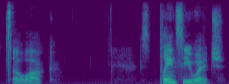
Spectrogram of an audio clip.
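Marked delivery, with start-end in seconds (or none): 0.1-0.7 short first, long stressed second syllable in "Tsawak". Shown as a demonstration. Teacher showing vowel length to learners, "Tsawak" stressed on its long second syllable. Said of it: "Short long".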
